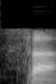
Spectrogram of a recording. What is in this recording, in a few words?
"sa" letter, Hindi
